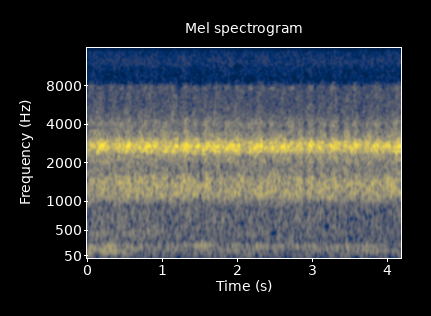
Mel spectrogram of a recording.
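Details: Pond-side frogs croaking together on a rainy late night in an urban park in Suwon: a short burst of dense, fast, high-pitched trilling calls running without a break over soft rain noise and a faint low hum.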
